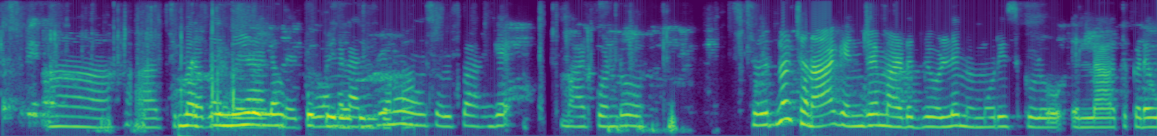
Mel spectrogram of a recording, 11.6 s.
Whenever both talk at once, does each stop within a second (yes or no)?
no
